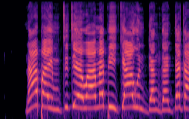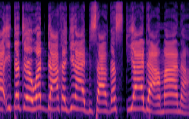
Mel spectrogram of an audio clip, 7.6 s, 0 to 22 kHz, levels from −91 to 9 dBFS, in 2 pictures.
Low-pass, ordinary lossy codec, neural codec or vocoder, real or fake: none; none; none; real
